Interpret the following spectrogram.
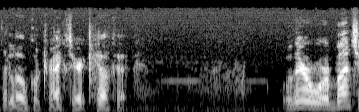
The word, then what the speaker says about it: Keokuk: Now, you're from Iowa, and how do you pronounce the name of the town you're from? Keokuk. Keokuk, Iowa.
